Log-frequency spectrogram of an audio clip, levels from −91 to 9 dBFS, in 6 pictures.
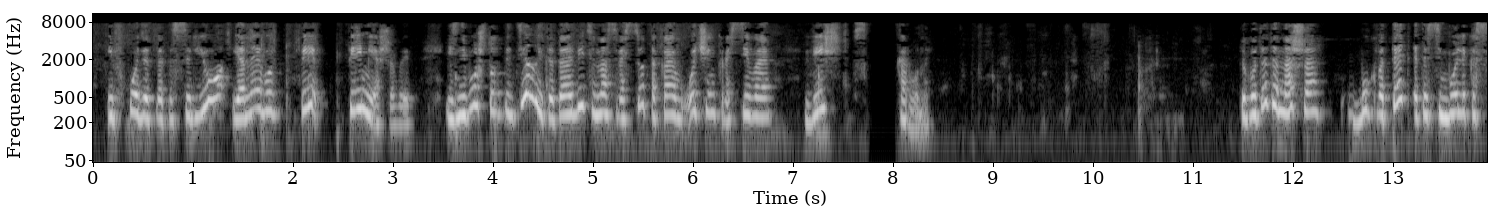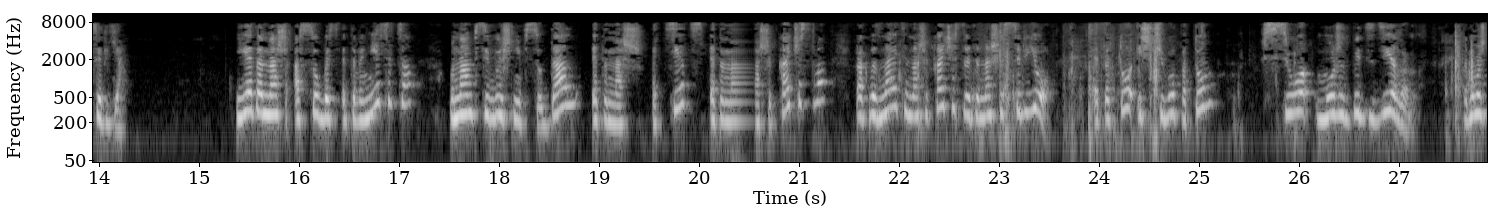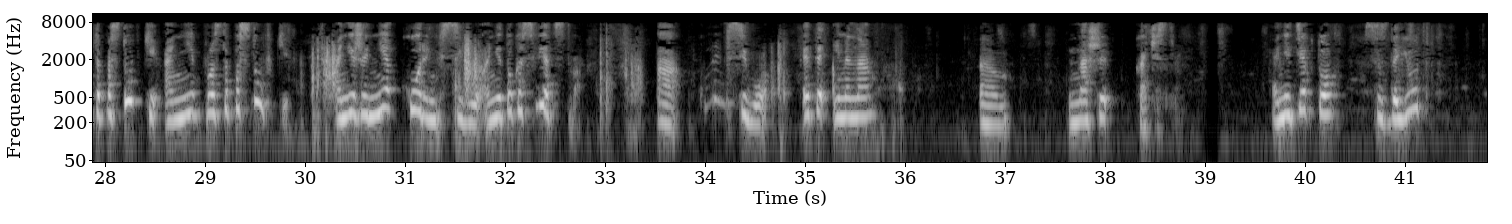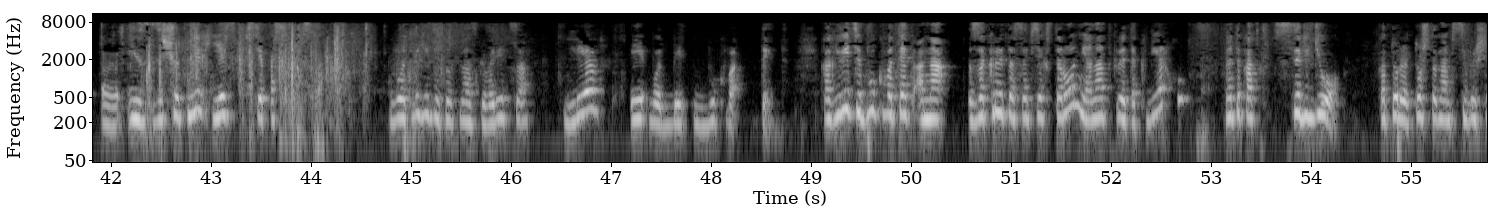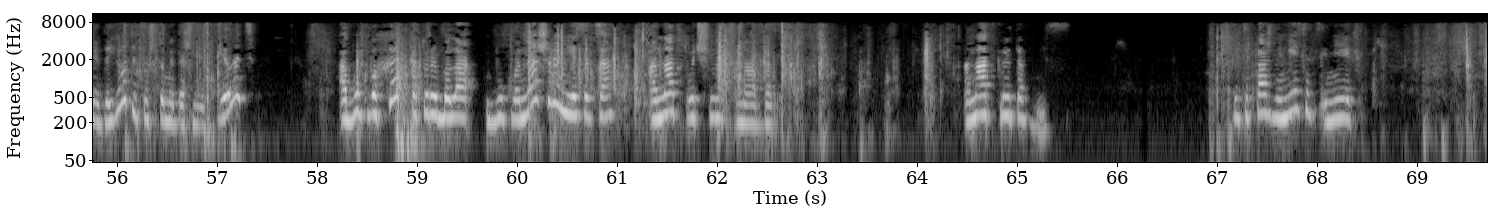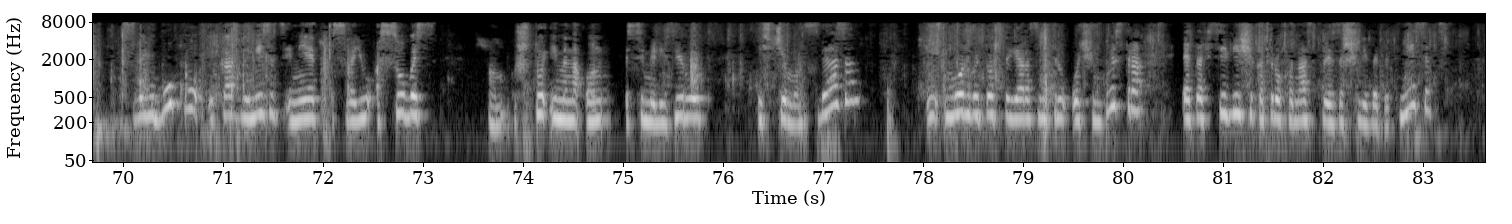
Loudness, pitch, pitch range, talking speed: -20 LUFS, 250 Hz, 225-285 Hz, 140 wpm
